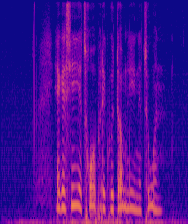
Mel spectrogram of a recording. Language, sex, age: Danish, female, 32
